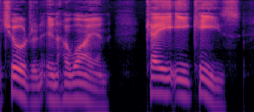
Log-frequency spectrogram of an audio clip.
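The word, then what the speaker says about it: keiki: say children in Hawaiian ke keys with the accent on the first syllable okay Li ke ke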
